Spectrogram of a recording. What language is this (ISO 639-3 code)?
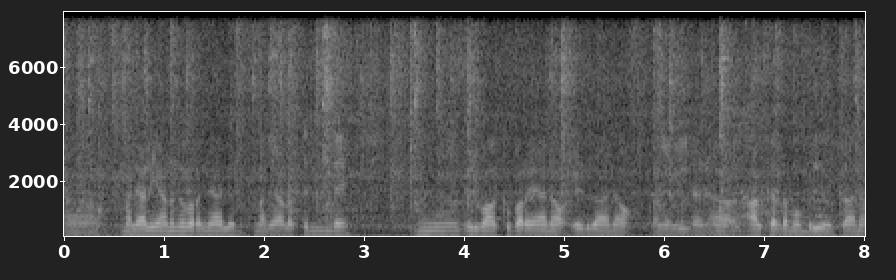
mal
